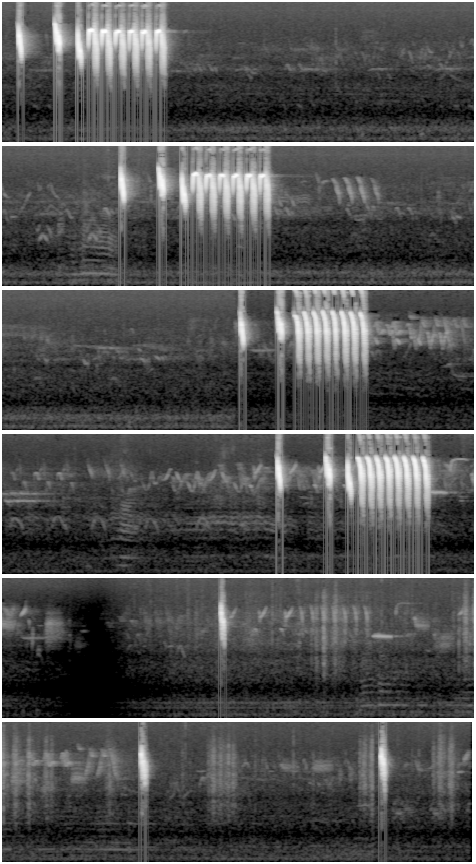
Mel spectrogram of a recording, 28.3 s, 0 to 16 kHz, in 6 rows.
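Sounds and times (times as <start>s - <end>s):
Sedge Wren: 0.1s - 1.7s, 5.9s - 7.5s, 12.2s - 13.1s, 17.4s - 18.5s.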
